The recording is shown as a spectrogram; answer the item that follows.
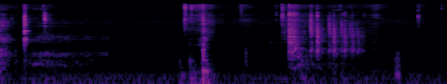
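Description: Faint clicks and taps of plastic action figures being handled, a few scattered ones with a short cluster about three seconds in.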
